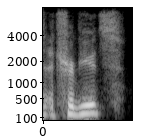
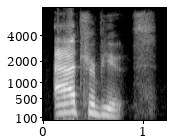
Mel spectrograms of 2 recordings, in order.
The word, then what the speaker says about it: attributes: in uh what men moments pronounces attributes um it's actually attributes you know if he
